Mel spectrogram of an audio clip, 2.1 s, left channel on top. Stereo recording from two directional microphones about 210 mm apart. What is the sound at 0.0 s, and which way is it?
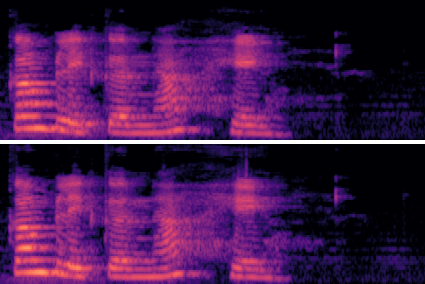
A woman's voice, 45° right (ahead or behind).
